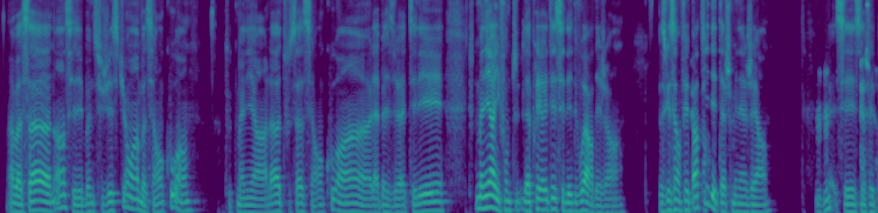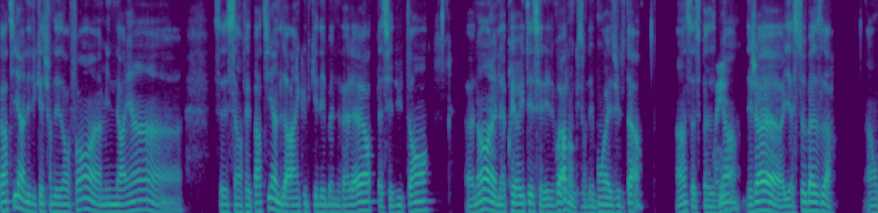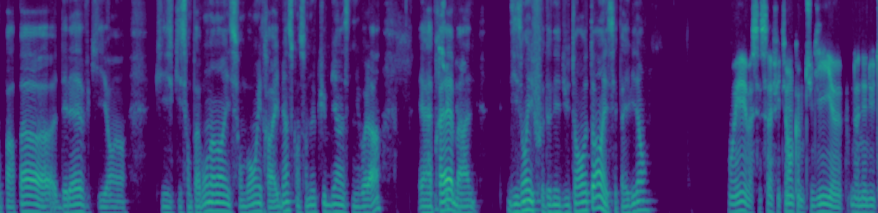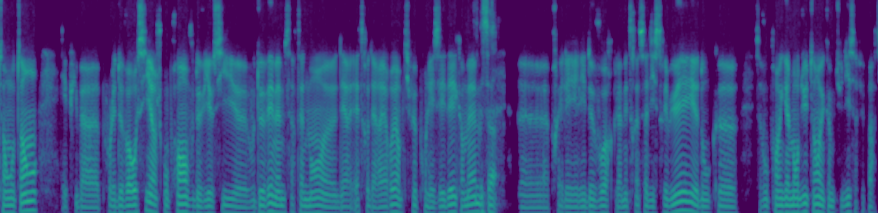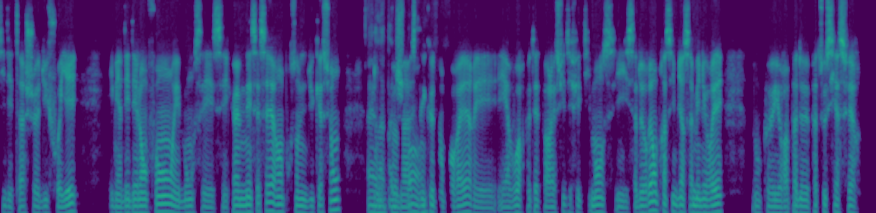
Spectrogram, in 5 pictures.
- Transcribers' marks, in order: none
- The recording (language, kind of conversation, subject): French, advice, Comment réduire la charge de tâches ménagères et préserver du temps pour soi ?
